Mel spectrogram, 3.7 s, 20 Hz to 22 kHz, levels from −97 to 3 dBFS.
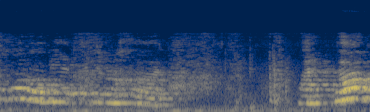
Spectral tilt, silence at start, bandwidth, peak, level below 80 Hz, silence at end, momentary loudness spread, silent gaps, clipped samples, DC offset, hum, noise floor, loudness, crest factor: -7 dB/octave; 0 s; 7.4 kHz; -6 dBFS; -54 dBFS; 0 s; 23 LU; none; under 0.1%; under 0.1%; none; -50 dBFS; -27 LUFS; 20 dB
